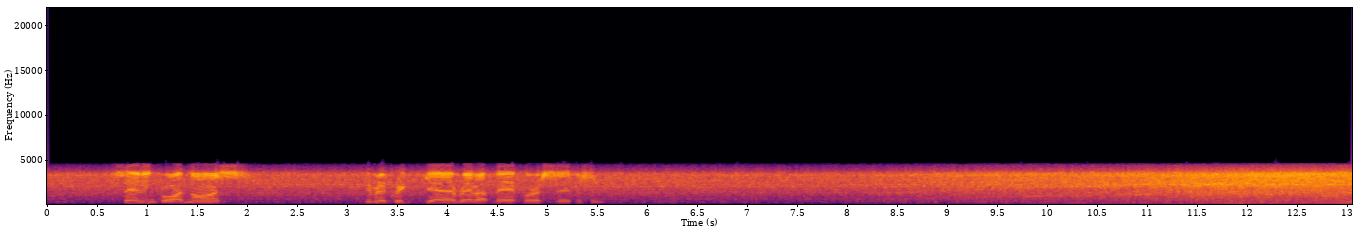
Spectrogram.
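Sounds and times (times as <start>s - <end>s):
car engine revving: 8.2s - 13.0s.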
